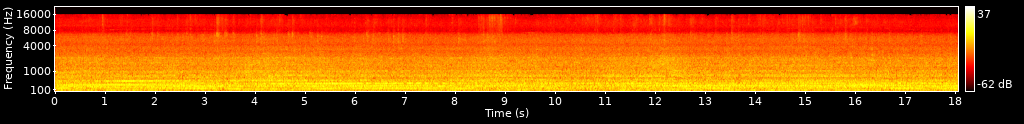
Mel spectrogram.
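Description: A bus body rattles and vibrates on the road.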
